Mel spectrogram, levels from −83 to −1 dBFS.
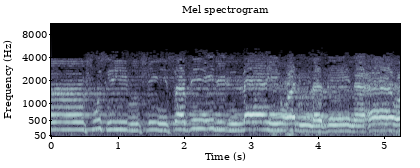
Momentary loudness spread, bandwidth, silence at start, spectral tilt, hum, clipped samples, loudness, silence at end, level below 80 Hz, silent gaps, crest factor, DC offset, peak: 7 LU; 5 kHz; 0 s; -11 dB/octave; none; under 0.1%; -20 LUFS; 0 s; -44 dBFS; none; 10 dB; under 0.1%; -8 dBFS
